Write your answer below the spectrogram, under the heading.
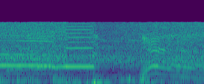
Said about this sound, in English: Yeah! My goodness. A rainy crowd. Yeah, we brought ourselves. Yeah. We're randomly screaming.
